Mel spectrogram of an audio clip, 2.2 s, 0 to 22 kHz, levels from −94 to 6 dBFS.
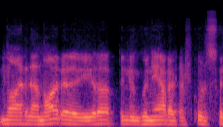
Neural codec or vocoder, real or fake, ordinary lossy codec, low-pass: codec, 44.1 kHz, 2.6 kbps, DAC; fake; Opus, 16 kbps; 14.4 kHz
